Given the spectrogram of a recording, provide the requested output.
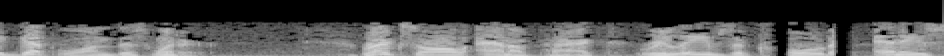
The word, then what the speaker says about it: Anapac: So, friends, before another cold starts coming on, be sure to have your Rexall Anapac on hand. That's spelled A-N-A-P-A-C.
